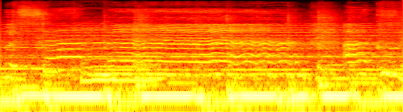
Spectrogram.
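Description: A woman singing a Malay song, holding long wavering notes, over a backing track with a steady bass.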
